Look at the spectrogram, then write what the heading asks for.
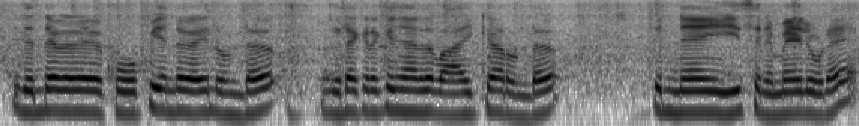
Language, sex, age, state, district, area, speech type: Malayalam, female, 45-60, Kerala, Kollam, rural, spontaneous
